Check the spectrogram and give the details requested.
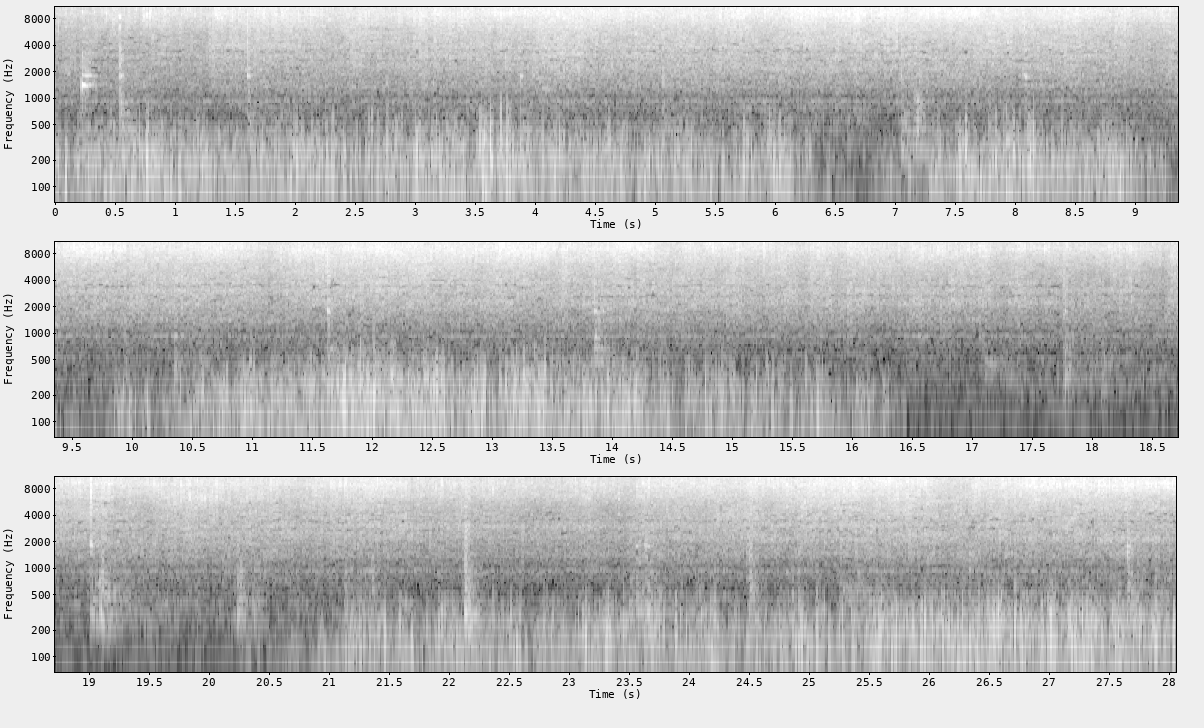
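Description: A thick ground nut-and-spice paste sizzling in a non-stick frying pan while a wooden spatula stirs and scrapes it. The sizzle stays steady, and the stirring strokes come and go, stopping for a few seconds past the middle.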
